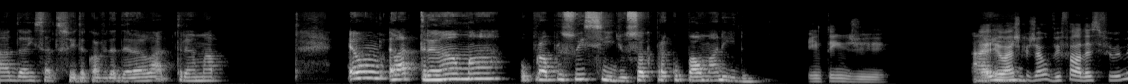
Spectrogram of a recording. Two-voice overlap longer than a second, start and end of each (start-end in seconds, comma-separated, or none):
none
